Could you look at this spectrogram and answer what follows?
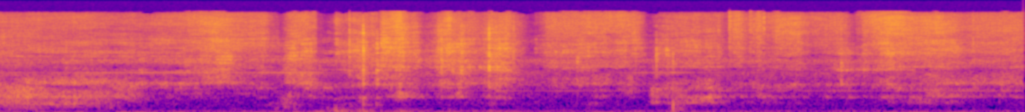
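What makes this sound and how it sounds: Long nails rub and scratch across the surface of a large, flat, solid bamboo cutting board shaped like Michigan, held upright. The sound is a soft, bright, raspy scraping in uneven strokes, with a few sharper ticks and brief pauses.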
